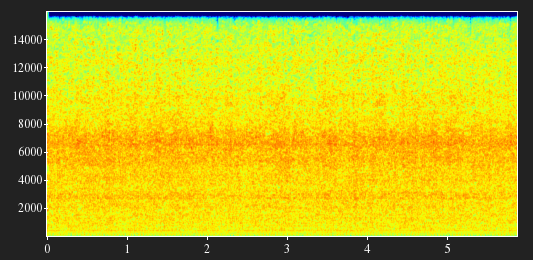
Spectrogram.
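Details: 1988 Snapper 21" self-propelled rear-bagger mower, 4 HP Wisconsin Robin (Subaru) engine, after new rope starter, service and tune-up: loud steady buzz at constant speed, no surging, sputtering or knocking; running properly.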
